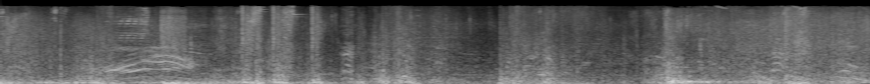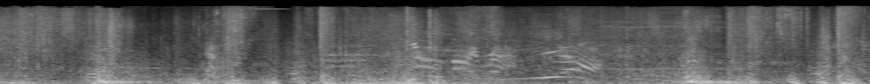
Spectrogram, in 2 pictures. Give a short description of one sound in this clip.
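Blasts and impacts boom again and again in a fierce fight.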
